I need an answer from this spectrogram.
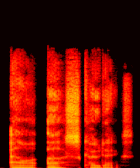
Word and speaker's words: Auras Codex: And when you are ready to go deeper into your own personal signal through Auras Codex, pronounced our us codex, you can explore the signal through the link in the description.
